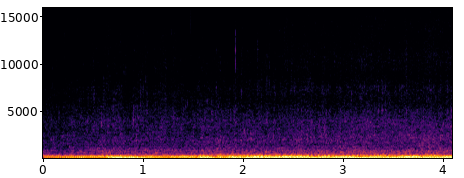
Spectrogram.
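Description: Motorboat engine running, its note shifting and growing a little louder during the first two seconds.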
